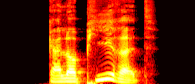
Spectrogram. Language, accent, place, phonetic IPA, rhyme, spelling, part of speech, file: German, Germany, Berlin, [ɡalɔˈpiːʁət], -iːʁət, galoppieret, verb, De-galoppieret.ogg
- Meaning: second-person plural subjunctive I of galoppieren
